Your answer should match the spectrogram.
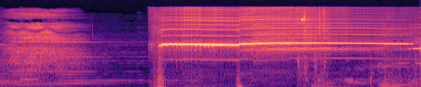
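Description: Small cartoon toy flute blown hard: first a breathy rush of air with no note, then about a second and a half in a shrill, steady high whistle that holds on. The flute is blocked with paint.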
